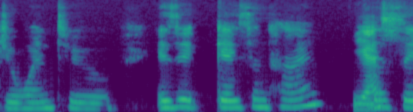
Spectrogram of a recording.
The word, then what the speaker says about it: Geisenheim: Is it Geisenheim? Yes. Did I say it right? Yes. Geisenheim.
